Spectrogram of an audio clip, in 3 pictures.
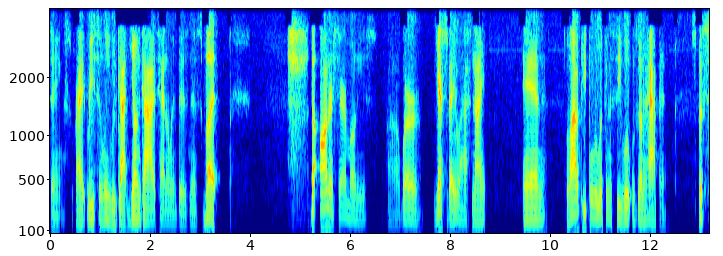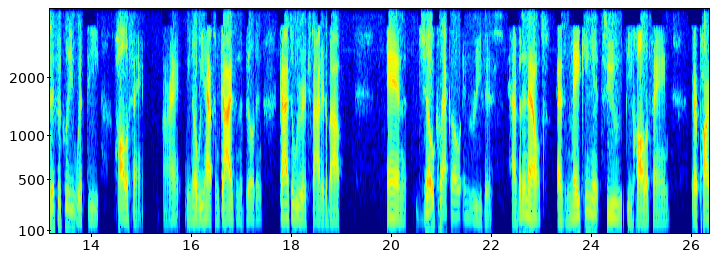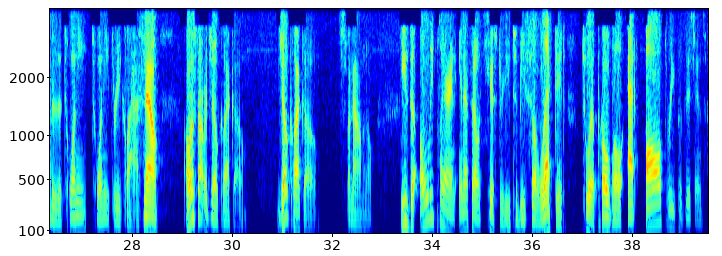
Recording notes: I take live callers!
